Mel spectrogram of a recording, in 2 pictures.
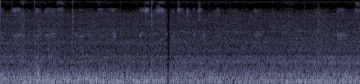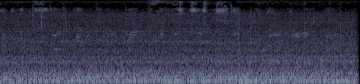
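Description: A car engine hums and tyres rumble steadily on a wet road.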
